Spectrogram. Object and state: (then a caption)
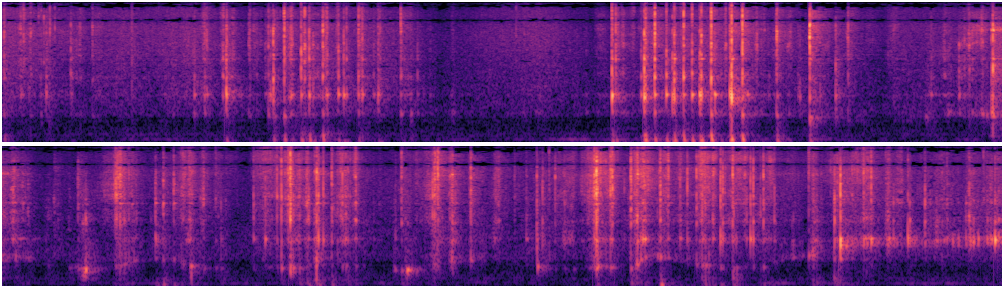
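Plastic round case. A hollow, green, translucent plastic round case is held in both hands and tapped with fingernails. Bursts of quick, clicky taps with a crinkly edge come in clusters, with short quiet pauses between them. The taps are dry and short, with a bright top.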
